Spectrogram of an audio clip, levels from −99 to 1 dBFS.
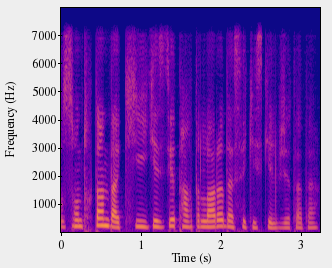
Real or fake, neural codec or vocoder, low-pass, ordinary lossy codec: fake; codec, 16 kHz, about 1 kbps, DyCAST, with the encoder's durations; 7.2 kHz; none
